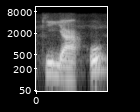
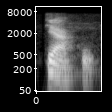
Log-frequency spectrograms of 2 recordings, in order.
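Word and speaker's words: きゃく: Jadi tidak dibacanya kiyaku, namun dibacanya kyaku.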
